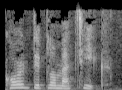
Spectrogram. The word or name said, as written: corps diplomatique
